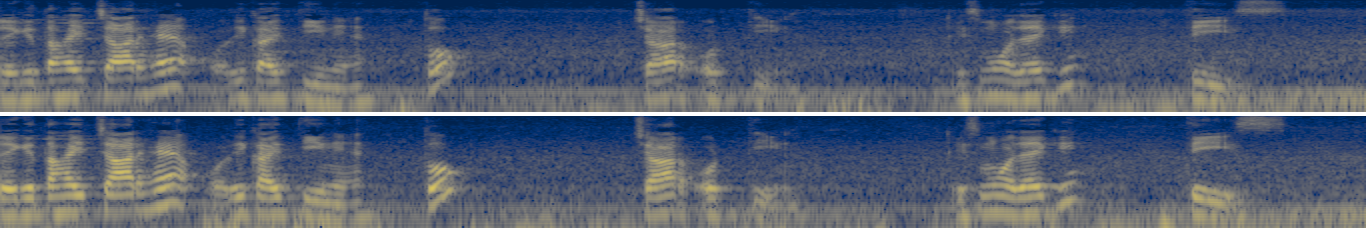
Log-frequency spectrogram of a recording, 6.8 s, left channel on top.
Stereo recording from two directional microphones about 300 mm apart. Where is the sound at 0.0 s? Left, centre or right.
Centre.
